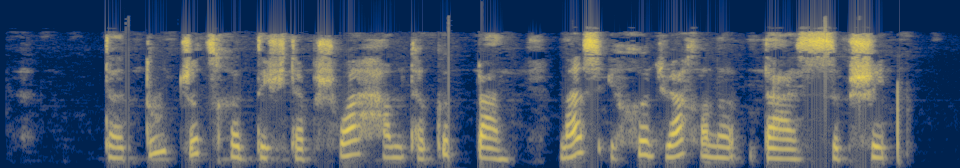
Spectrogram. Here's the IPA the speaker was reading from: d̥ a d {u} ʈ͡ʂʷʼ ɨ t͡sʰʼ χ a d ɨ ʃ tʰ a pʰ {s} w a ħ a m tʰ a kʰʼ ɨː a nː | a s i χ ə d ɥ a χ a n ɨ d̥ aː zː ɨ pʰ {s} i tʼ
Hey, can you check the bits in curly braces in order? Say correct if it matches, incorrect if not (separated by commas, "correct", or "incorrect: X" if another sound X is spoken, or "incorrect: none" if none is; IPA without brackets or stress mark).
correct, incorrect: ʂ, incorrect: ʂ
